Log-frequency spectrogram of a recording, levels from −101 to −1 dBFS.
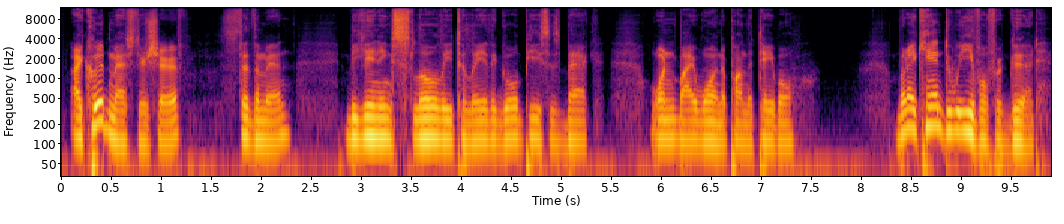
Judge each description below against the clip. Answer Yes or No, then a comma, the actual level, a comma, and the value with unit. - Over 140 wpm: Yes, average, 170 wpm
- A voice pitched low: Yes, low, 115 Hz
